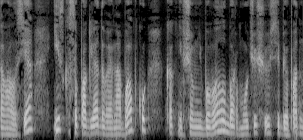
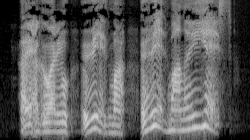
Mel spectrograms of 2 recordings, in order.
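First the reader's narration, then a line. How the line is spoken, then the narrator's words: Sudden old woman's bark. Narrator (Russian): Неожиданно рявкнула старуха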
